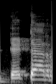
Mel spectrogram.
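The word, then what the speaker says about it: debtor: और डेब्टर DBTORS, जिसका correct pronunciation डेटर होता है।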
